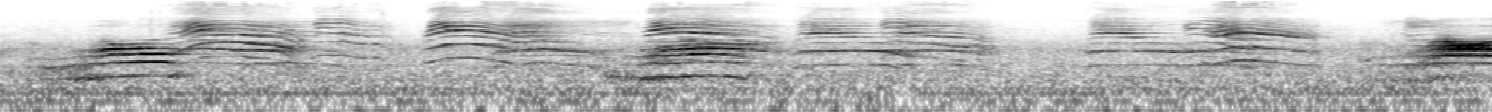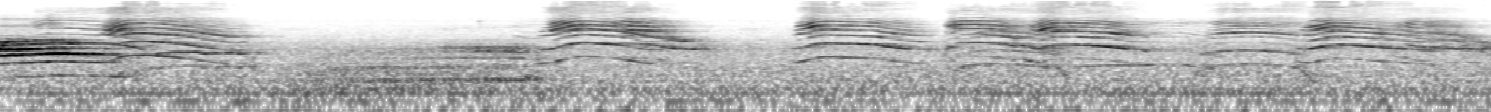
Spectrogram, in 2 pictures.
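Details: Loud crying from Nabi's stray kittens, several voices overlapping in a dense chorus of arched, wavering meows that pile up in bursts with barely a pause, some strained and yowling.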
